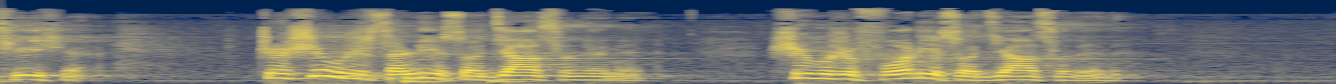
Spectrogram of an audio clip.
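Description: An elderly man speaks calmly and slowly into a microphone, with pauses between phrases.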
